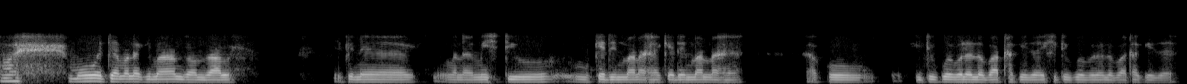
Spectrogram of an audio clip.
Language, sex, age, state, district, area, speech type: Assamese, male, 30-45, Assam, Majuli, urban, conversation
